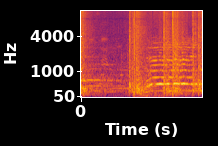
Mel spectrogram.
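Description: Festival skyrockets going off overhead: several sharp bangs, the loudest about a second in, over a held sung chant through loudspeakers.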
